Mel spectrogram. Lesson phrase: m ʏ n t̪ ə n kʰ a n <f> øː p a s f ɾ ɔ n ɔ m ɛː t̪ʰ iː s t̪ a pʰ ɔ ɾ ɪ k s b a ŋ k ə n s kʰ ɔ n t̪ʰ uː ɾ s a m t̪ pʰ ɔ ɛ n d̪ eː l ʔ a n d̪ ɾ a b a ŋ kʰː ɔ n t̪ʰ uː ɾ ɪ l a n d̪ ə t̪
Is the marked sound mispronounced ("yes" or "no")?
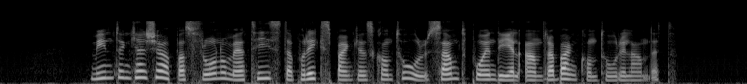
yes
